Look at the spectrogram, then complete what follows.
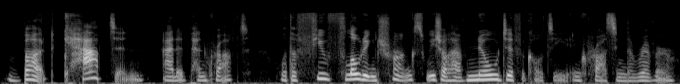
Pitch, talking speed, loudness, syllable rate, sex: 200 Hz, 160 wpm, -21 LUFS, 4.4 syllables/s, female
